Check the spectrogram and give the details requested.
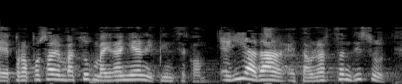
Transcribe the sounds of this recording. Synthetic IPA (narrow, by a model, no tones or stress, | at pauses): pɾo̞po̞saɾe̞mbat͡sukmajɣ̞aɲe̞anipint͡se̞ko̞e̞ɣ̞iaðae̞t̪ao̞naɾt͡se̞nd̪isut̪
